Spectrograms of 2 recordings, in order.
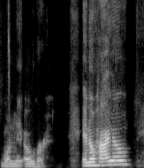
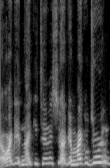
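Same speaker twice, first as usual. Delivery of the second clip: put-on high, giddy kid over new shoes; excited teen; 10 semitones higher than usual. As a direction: gush high like a kid getting sneakers.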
